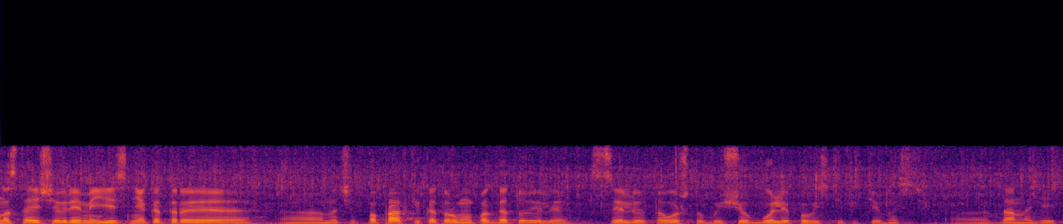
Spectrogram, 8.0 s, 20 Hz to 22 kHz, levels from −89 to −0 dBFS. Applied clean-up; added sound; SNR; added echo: none; Thunder; 16 dB; none.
